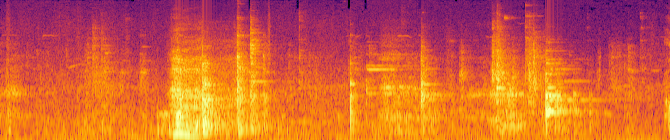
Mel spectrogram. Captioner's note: Tom sighs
